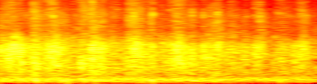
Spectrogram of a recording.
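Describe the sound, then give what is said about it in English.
A crowd at a school board meeting applauding after the board voted for a teacher's early retirement, steady dense clapping with a few cheers mixed in, loud, continuing without a break for a couple of seconds. “Cheers and applause. That was the reaction when the Bogo School Board voted in favor of Mike Hosinski's early retirement.”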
